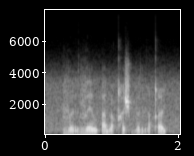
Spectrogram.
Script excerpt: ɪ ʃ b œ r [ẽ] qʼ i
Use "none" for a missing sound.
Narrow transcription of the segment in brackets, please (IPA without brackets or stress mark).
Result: e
